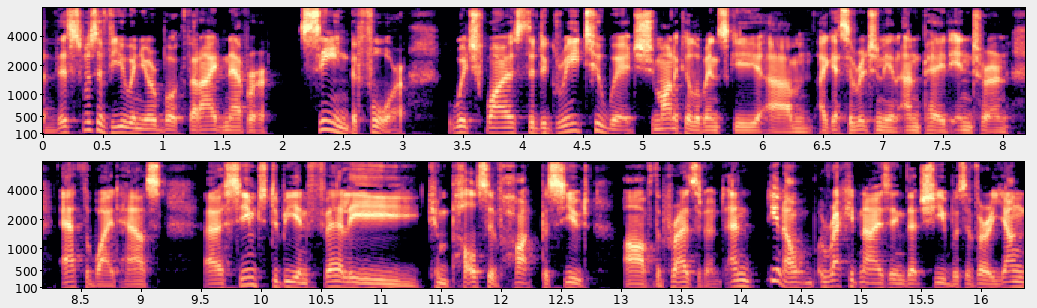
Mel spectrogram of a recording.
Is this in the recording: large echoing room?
no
